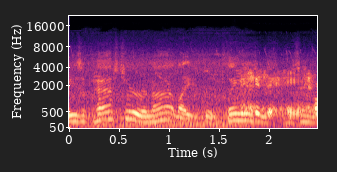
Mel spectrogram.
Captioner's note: radio chatter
